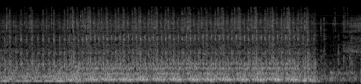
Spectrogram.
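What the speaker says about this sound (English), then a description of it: "So I'm just going to stitch along a straight line." A home sewing machine stitches a straight line with black bobbin thread and turquoise top thread, whirring quickly and steadily close up for about three seconds before it slows and stops.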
